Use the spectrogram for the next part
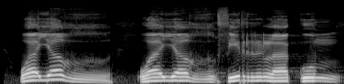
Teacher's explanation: ghain sukun, hati-hati jangan dipantulkan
